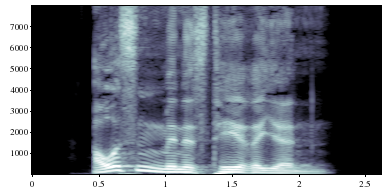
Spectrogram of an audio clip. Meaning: plural of Außenministerium
- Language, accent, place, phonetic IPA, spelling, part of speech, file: German, Germany, Berlin, [ˈaʊ̯sn̩minɪsˌteːʁiən], Außenministerien, noun, De-Außenministerien.ogg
